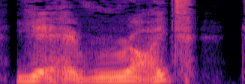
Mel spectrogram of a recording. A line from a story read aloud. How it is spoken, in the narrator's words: Jude scoffed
